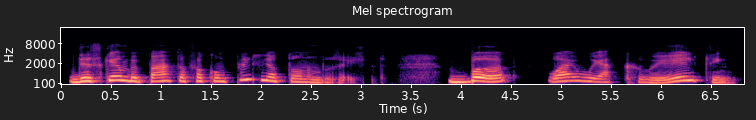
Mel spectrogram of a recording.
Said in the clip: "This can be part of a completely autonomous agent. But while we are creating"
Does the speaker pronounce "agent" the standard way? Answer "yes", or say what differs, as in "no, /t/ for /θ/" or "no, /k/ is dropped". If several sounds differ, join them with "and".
no, /ʃ/ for /dʒ/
